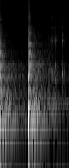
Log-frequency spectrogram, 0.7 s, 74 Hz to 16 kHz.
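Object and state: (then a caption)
Transmission clutch piston not yet fully seated. A long pry bar taps a 350 transmission clutch piston down into its aluminum case, working slowly and back and forth. Two short, hollow mid-pitched knocks are heard, the first sharp and the second softer, each dying away quickly. The piston is not yet fully seated in the case.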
